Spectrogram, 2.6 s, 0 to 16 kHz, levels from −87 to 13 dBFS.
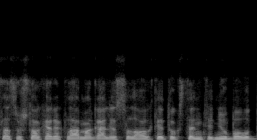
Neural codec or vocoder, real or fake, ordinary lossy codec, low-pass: none; real; Opus, 24 kbps; 7.2 kHz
